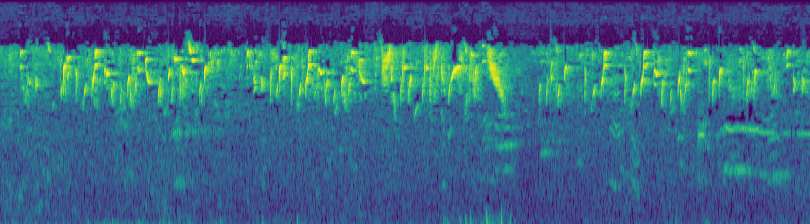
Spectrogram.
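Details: European goldfinch singing in the wild in Moroccan countryside: a dense, rapid, high-pitched twittering of tinkling notes and buzzy trills, nearly continuous with a short pause near eight seconds, then a few thinner whistled notes.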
